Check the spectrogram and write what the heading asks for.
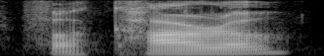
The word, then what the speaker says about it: Falcaro: her name it's Nicole farro I think if you pronounce it correctly in Italian from her grandparents uh ethnic background or guess her ethnic background it is falcaro um she is a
